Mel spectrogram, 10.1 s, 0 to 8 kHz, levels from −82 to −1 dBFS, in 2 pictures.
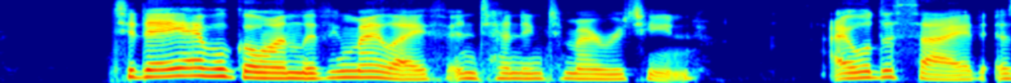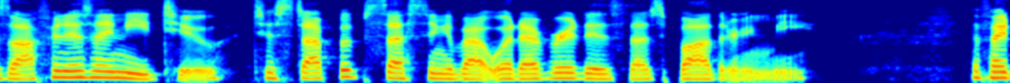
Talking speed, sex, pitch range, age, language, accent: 200 wpm, female, 165-195 Hz, 20-39, English, American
